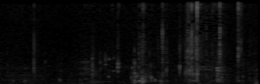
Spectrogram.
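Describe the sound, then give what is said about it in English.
Someone takes a drink of water: a few soft wet sips and swallows with faint clicks and handling noise, spread over a steady low hiss and no talking. “I'm going to grab another drink of water here, real quick.”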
